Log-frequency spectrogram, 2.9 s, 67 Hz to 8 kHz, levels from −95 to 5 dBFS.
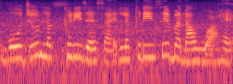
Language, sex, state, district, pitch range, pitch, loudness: Hindi, male, Maharashtra, Gondia, 250-315 Hz, 290 Hz, -15 LUFS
